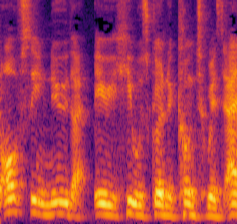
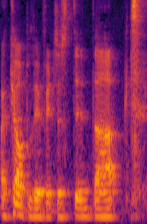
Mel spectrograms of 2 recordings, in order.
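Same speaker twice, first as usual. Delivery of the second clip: ordinary talk, nothing marked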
